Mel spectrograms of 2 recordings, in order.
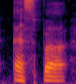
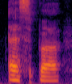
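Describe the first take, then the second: No difference in how they are said.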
